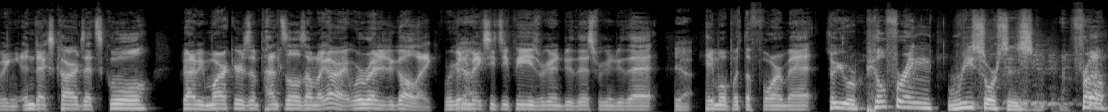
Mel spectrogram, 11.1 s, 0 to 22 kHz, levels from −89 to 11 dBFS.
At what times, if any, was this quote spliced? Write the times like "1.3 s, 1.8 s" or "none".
none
